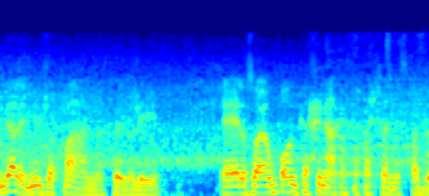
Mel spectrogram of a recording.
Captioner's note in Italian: Applauso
